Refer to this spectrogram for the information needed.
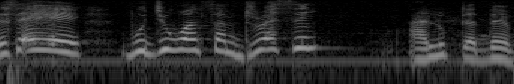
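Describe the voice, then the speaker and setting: A woman's raised, projected voice in a Kenyan accent, animated in tone, with crowd noise behind her. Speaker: poet and storyteller. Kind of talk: stand-up style storytelling.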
